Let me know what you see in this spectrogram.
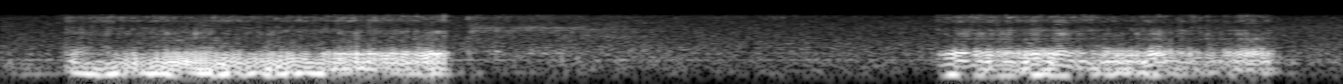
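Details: Female Cane Corso dog snoring loudly, as she does almost every night: two long, loud, rumbling snores on in-breaths with a quiet pause between.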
